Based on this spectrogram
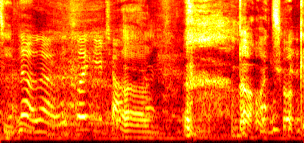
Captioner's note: laughs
